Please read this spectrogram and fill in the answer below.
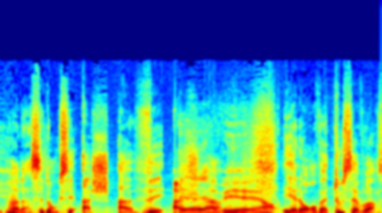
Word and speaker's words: HAVR: Havre, c'est ça? Comme la ville du Havre, mais sans le E à la fin. Sans le E. Voilà, c'est H-A-V-R. H-A-V-R. Et alors, on va tout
